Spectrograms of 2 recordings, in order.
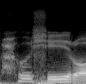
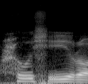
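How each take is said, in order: Both takes have the same delivery.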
